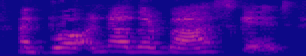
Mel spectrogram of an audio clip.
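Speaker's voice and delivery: ordinary delivery, nothing marked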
